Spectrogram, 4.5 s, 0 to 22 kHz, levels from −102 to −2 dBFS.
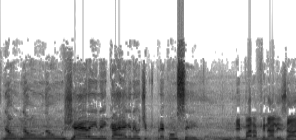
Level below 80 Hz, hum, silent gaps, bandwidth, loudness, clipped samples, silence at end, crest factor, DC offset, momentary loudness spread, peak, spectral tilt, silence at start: -54 dBFS; none; none; over 20 kHz; -13 LUFS; under 0.1%; 0 s; 16 dB; under 0.1%; 11 LU; 0 dBFS; -1.5 dB/octave; 0 s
